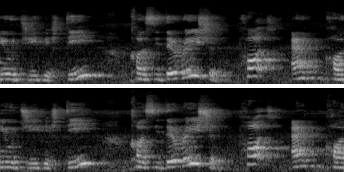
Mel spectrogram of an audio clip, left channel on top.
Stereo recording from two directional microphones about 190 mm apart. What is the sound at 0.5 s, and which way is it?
A woman's voice, 10° left (ahead or behind).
